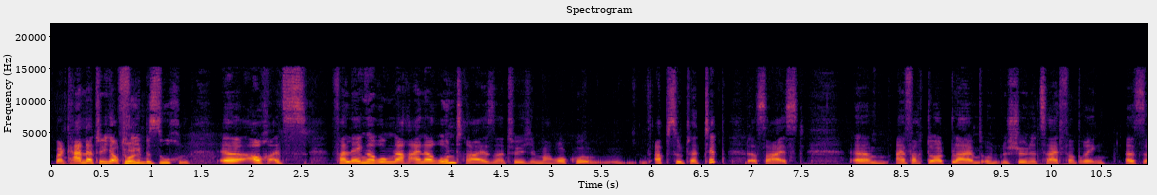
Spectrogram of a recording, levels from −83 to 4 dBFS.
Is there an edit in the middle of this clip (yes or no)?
yes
